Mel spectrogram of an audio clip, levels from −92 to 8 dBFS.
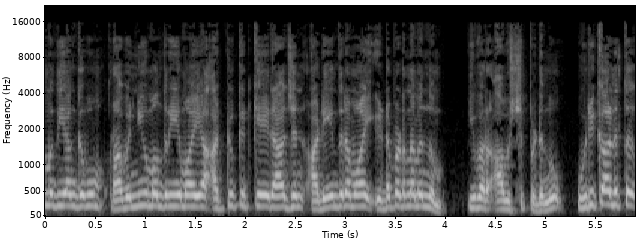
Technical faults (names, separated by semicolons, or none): none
